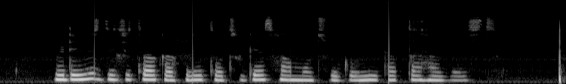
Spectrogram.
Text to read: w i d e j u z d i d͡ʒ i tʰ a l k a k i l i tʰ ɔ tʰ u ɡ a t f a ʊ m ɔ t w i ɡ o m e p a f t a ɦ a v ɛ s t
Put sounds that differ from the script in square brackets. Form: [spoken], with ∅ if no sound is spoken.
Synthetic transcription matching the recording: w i d e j u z d i d͡ʒ i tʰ a l k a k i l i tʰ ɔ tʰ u ɡ [ɛ] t [h] a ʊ m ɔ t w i ɡ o m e [k] a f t a ɦ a v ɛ s t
